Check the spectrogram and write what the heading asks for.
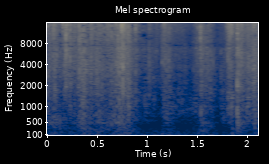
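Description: Clear plastic packaging bags crinkling irregularly as small kit parts are handled and pulled out, with a few sharper crackles.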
